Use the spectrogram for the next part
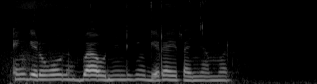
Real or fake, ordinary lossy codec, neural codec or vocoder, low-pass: fake; none; vocoder, 44.1 kHz, 128 mel bands every 256 samples, BigVGAN v2; none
